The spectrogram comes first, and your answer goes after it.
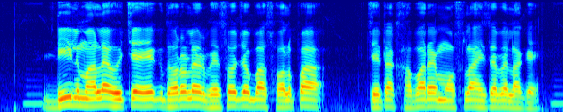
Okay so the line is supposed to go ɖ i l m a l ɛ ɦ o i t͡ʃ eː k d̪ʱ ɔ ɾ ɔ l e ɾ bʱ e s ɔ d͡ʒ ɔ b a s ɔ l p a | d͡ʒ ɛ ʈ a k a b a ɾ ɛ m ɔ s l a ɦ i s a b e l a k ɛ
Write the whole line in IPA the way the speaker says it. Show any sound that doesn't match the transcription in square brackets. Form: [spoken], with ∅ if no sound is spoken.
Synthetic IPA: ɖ i l m a l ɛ ɦ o [j] t͡ʃ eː k d̪ʱ ɔ ɾ ɔ l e ɾ bʱ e s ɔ d͡ʒ ɔ b a s ɔ l p a | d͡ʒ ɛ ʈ a [kʰ] a b a ɾ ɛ m ɔ s l a ɦ i s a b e l a [ɡ] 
